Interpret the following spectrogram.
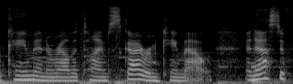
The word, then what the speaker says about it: Skyrim: He laughed condescendingly and said, "No, I mean Scrim." Thinking he was mistaken, I was like, "Oh no, it's called Skyrim." "No, it's not. It's pronounced Scrim."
